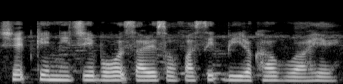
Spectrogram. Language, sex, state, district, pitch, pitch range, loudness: Hindi, female, Arunachal Pradesh, Papum Pare, 195 Hz, 190-205 Hz, -17 LUFS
